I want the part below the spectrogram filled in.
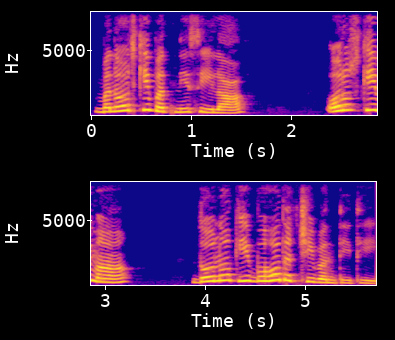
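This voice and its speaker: Slow, high-voiced woman storyteller. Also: sing-song, a little mellow. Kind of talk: scripted story narration.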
